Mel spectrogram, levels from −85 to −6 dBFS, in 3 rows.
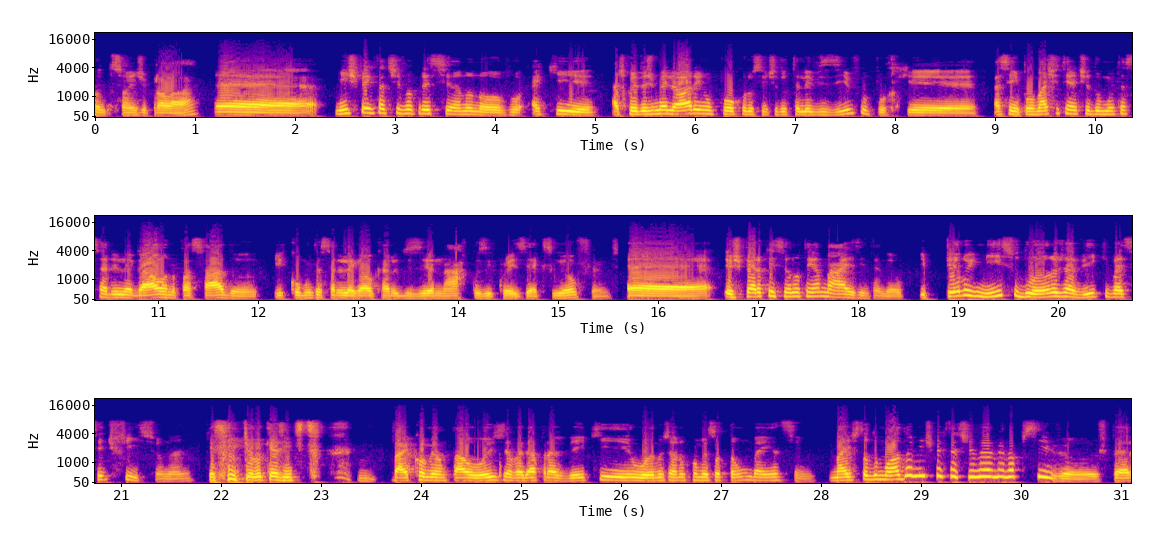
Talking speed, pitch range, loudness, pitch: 200 wpm, 115-170 Hz, -11 LUFS, 140 Hz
